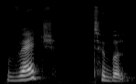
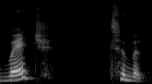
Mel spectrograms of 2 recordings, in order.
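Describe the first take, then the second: Both takes have the same delivery.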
